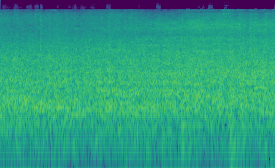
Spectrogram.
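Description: A model train in a Christmas garden display runs steadily with a continuous rushing, hissing rumble of wheels on track, close and even throughout with no talking.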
